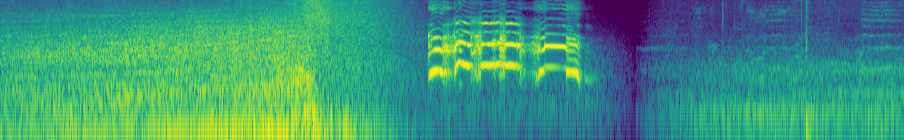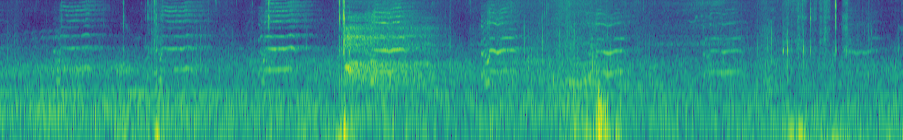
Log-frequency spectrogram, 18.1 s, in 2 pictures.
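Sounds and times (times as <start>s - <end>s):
loud arching bird calls: 6.9s - 16.6s.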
